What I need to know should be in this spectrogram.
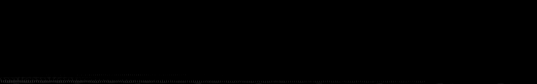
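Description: A piano chord rings out and slowly fades away.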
